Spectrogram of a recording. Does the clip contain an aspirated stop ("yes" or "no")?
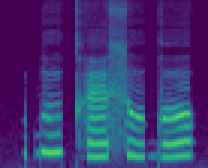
yes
